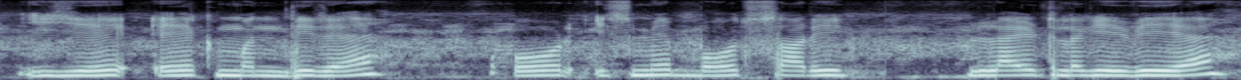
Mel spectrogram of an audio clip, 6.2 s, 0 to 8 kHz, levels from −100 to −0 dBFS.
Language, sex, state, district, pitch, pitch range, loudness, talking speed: Hindi, male, Uttar Pradesh, Saharanpur, 180 Hz, 175-185 Hz, -14 LUFS, 115 wpm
